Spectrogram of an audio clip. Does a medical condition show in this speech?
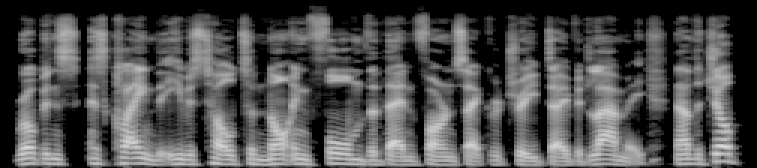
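No.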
